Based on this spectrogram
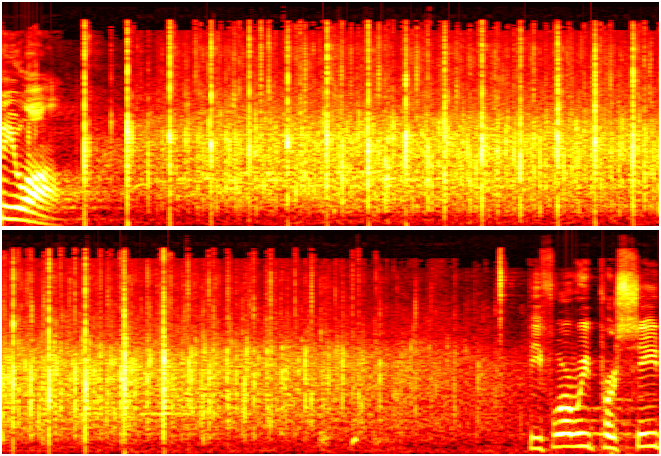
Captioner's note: applause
